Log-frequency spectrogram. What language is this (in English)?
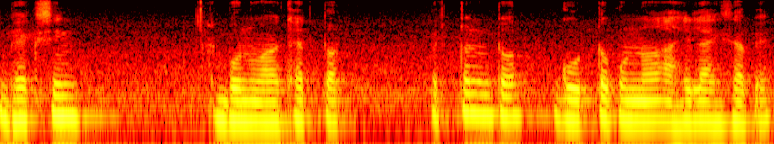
Assamese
